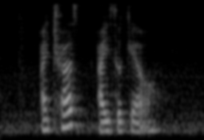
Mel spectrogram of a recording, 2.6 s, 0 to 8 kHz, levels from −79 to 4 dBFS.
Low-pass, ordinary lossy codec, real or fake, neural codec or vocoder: 7.2 kHz; none; real; none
